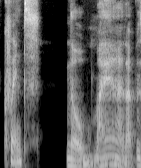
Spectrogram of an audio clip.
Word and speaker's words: Quint: is Jaws and of course I'm talking about quince who is on the USS holy I always thought I would pronounce is Quint it's Quint no man I've been saying the name like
